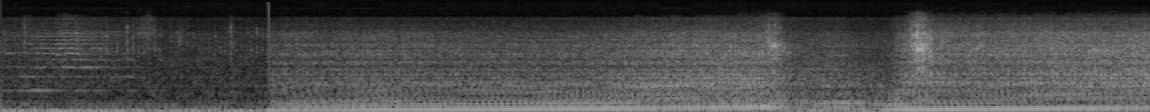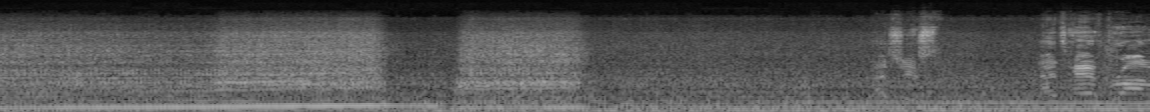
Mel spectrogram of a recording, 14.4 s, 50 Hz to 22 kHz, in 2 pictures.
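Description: A 2009 Dodge Viper ACR's engine revs at half throttle, rising in a loud climbing drone that dips briefly and climbs again before settling to a steady idle, close by.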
